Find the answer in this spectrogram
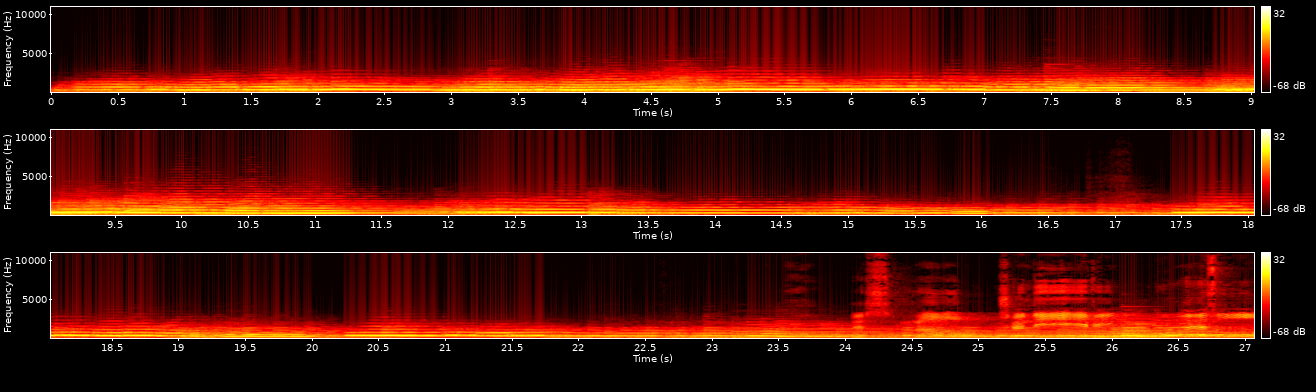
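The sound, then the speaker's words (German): An art song for voice, horn and piano plays steadily at a moderate, even loudness. Long sustained tones flow in slow, legato phrases, with a brief brighter swell near the end. “was Sie jetzt hören, ist ein Stück, das heißt Herbst auf dem Text, den auch Schubert vertont hat, Rellstab von Franz Lachner”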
